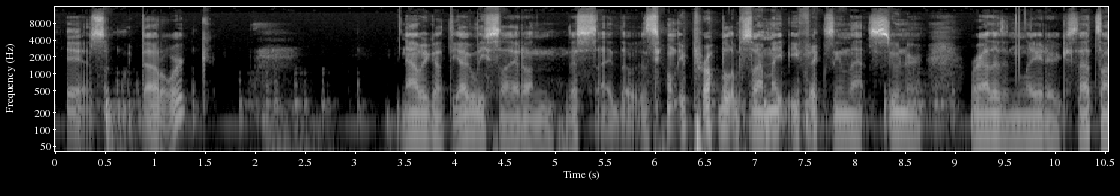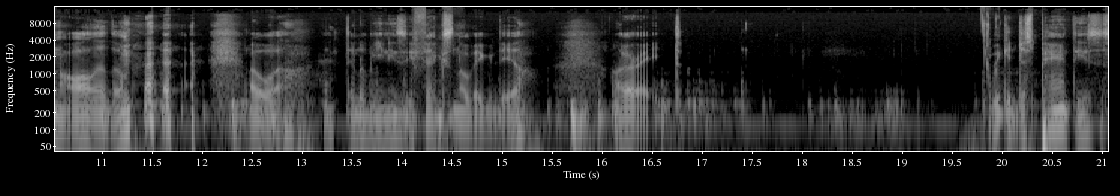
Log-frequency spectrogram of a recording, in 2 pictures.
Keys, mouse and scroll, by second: 6.0-11.1 middle drag, 11.3-15.2 shift+middle drag, 14.5 shift+KP_3, 15.4 KP_1, 16.0 ctrl+KP_3, 16.9-17.7 scroll up 1, 17.7 ctrl+middle click, 18.3 scroll up 1, 18.5-20.6 ctrl+middle drag.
